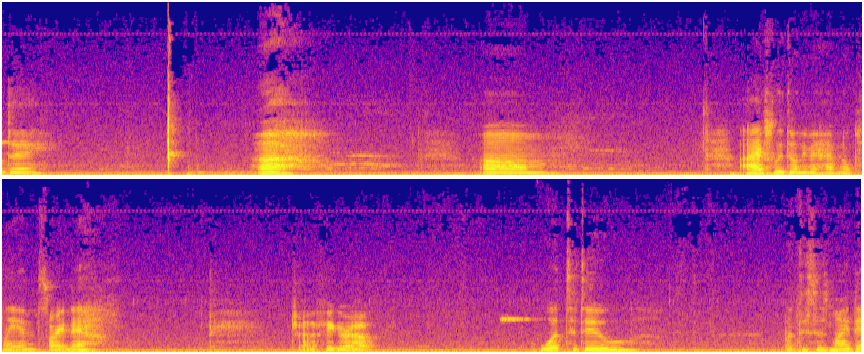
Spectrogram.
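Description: A young woman speaks slowly and softly close to a microphone, with long pauses.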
